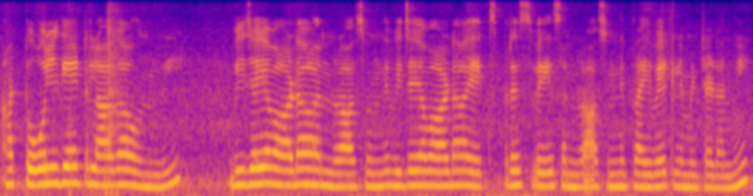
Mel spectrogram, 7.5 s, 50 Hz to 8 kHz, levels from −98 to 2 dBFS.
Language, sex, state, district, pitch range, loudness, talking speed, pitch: Telugu, female, Andhra Pradesh, Annamaya, 195-230 Hz, -17 LUFS, 120 wpm, 215 Hz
